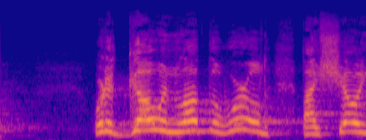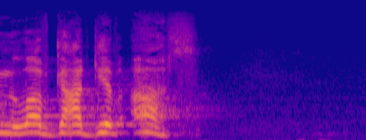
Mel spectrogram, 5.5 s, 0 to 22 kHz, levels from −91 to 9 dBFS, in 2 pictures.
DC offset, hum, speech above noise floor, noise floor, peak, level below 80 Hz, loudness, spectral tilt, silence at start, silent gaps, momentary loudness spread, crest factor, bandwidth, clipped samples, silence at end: under 0.1%; none; 45 dB; -68 dBFS; -6 dBFS; -72 dBFS; -23 LUFS; -5.5 dB/octave; 0.7 s; none; 8 LU; 18 dB; 13.5 kHz; under 0.1%; 1.35 s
